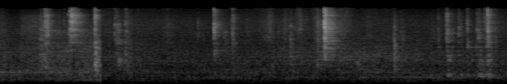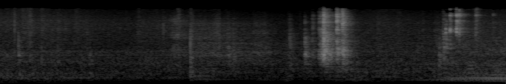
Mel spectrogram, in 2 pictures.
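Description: A metal clamp screw clicks and ratchets as it is tightened.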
